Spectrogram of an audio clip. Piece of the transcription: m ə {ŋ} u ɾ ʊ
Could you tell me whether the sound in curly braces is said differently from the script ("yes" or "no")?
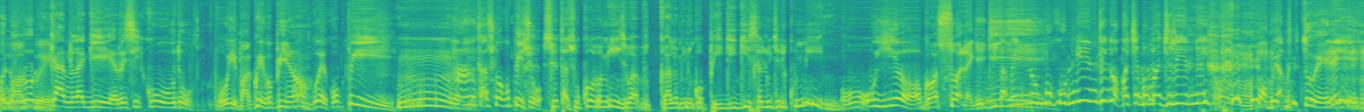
yes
